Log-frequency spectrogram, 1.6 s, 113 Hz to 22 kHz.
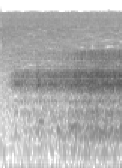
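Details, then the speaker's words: Realistic DX-200 shortwave receiver, 31 ft vertical antenna, 3:30 pm Clearwater Florida: loud steady hiss across band, no station; S-meter pegged by noise, not signal; poor HF conditions, possibly dry-air static. "I'm trying to receive stations look at that estimate is just peg and that's not because of the signal strength let me turn the volume back up for a second"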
